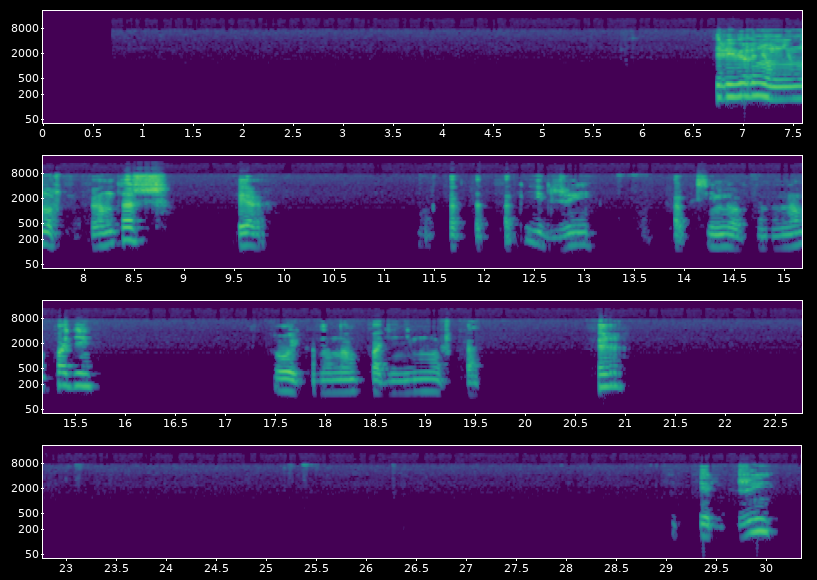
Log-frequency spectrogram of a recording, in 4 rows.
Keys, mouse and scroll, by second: 3.5 KP_1, 4.9-5.9 scroll down 5, 9.4 r, 12.3 g, 14.8 KP_7, 17.5 KP_3, 20.8 r, 24.1 g, 26.4 KP_7, 29.0 g.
